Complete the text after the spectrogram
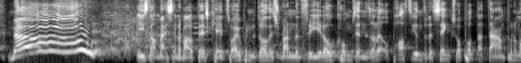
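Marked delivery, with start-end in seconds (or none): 0.1-1.4 very high, drawn-out "no"; desperate child's wail. Retold or imitated. Child outside who needs a poo, desperate mock wail. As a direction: wail it like a bursting toddler.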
